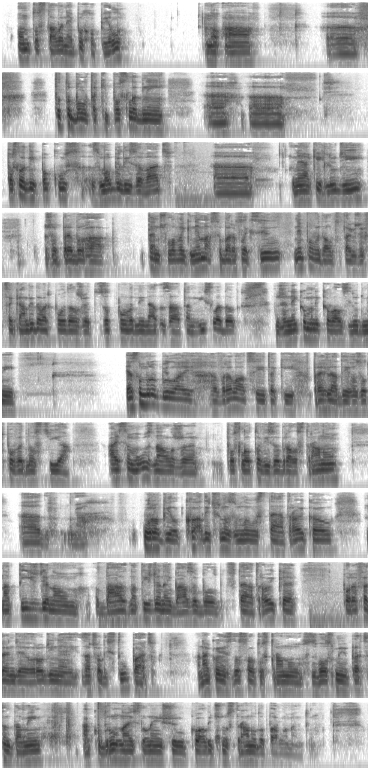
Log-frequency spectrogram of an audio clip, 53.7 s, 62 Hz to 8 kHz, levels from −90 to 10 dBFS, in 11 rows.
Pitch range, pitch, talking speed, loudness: 110-125 Hz, 115 Hz, 110 wpm, -17 LUFS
